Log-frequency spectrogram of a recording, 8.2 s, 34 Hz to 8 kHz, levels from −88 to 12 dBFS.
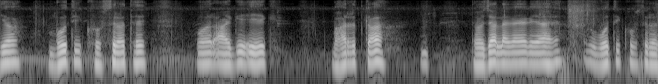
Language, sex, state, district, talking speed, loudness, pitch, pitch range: Hindi, male, Chhattisgarh, Kabirdham, 130 wpm, -19 LUFS, 135 Hz, 125-145 Hz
